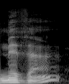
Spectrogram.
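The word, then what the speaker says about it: Mesvin: Ça s'écrit Metz-20, mais on dit Mévin.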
